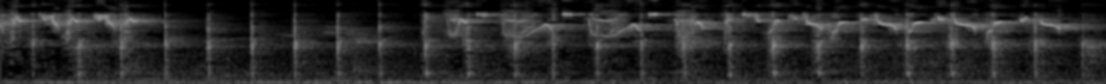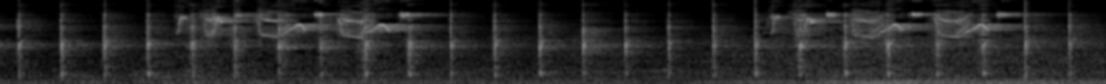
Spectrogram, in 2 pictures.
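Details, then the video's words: Energetic captive sunbird: four bursts of fast, high-pitched twittering with wavy whistled notes, each lasting one to two seconds, set against continuous rhythmic clicking and a soft low drone. "Burung Kolibri Wulung / Kaca Gacor"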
